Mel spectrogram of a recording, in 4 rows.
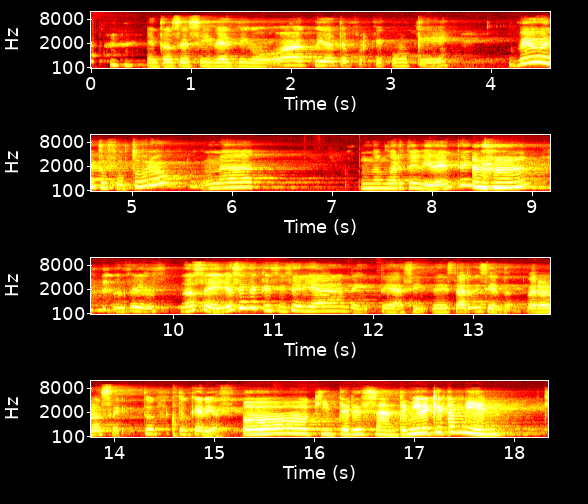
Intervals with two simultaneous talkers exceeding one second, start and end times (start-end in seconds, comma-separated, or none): none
